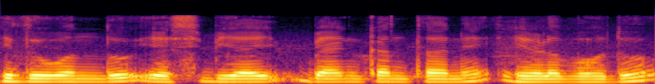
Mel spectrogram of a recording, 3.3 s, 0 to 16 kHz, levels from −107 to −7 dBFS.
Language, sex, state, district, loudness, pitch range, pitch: Kannada, male, Karnataka, Raichur, -13 LUFS, 125-135 Hz, 130 Hz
